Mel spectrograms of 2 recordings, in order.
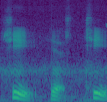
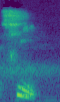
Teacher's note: Yeah, it's the falling tone.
